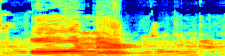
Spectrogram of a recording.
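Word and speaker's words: honor: একই ভাবে দেখেন অনার। অনার কি দিয়ে শুরু হয়? এইচ ও এন ও আর। সো এইচ দিয়ে যে শব্দটা শুরু হচ্ছে এটা কিন্তু একটা কনসোনেন্ট শব্দ দিয়ে শুরু হচ্ছে, রাইট?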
